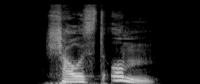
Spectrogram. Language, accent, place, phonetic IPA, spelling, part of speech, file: German, Germany, Berlin, [ˌʃaʊ̯st ˈʊm], schaust um, verb, De-schaust um.ogg
- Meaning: second-person singular present of umschauen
